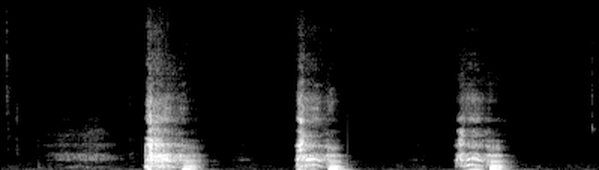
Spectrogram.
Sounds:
Cough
